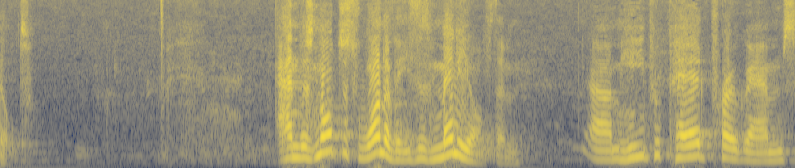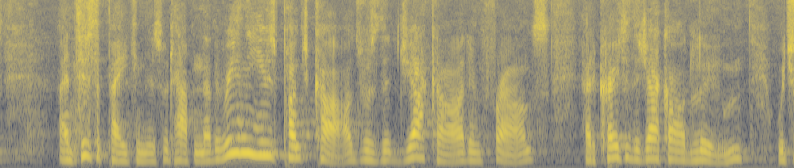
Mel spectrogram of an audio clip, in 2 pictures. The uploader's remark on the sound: Recorded at TEDxImperialCollege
